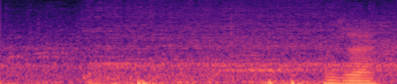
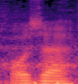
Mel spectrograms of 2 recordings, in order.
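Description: First: Hushed, slow, breathy question; whispered. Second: Said in the usual way. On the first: Real, not acted. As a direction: whisper it, scared to be heard. Whispered repeat. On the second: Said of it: "repeated differently".

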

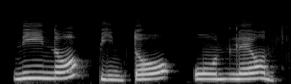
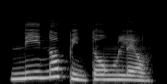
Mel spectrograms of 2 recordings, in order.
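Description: First: Slow, with each word drawn out and distinct; slow dictation. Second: Said in the usual way. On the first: Shown as a demonstration. Teacher dictating the sentence to a student, slowly and clearly. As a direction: read it out slowly so they can write it.

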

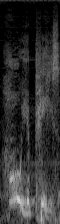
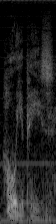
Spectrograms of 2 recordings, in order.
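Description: First: High, slow command; slow, high-voiced rebuke; drawn-out rebuke. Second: Very low, hushed command; deep, barely voiced order; quiet rebuke. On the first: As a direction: stretch the order out, pitched up high. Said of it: "He said". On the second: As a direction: rebuke softly, far under your breath. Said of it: "And Jesus rebuked him, saying".

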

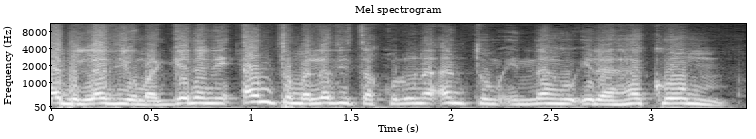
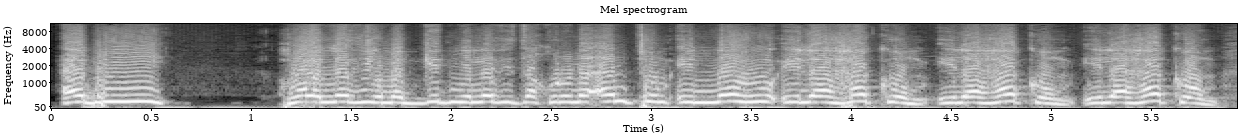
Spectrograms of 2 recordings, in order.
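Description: First: Said in the usual way. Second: Higher, insistent quote hammering "إلهكم" with each repeat; emphatic recitation. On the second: Retold or imitated. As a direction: drive home "إلهكم", repeated firmly at a raised pitch. Verse repeated to drive point home.

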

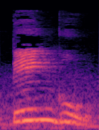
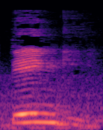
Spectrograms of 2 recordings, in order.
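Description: First: Dengue. said as DENG-goo; Dengue. said wrongly, as DENG-goo; common mispronunciation. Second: Dengue. said as DENG-gee; Dengue. said rightly, as DENG-gee; correct pronunciation. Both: Shown as a demonstration.

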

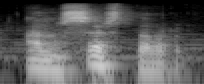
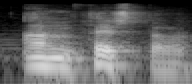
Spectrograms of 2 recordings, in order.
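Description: First: "Ancestor" with a plain S sound, ann-SES-tor; "Ancestor" pronounced with S like most Spanish speakers; seseo pronunciation. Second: "Ancestor" with a lisped c, ann-THES-tor; "Ancestor" with the Spanish-from-Spain TH sound; Castilian theta. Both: Shown as a demonstration. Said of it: "Perdonadme que diga Ancestor y no Ancestor".

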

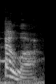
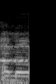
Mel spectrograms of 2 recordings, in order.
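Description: First: Imitated Manchester accent, lower pitch. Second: Said in the usual way. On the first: Retelling the check-in man's reply, imitated Manchester accent. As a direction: mimic a Mancunian saying "Ella". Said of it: "I forgot he had an accent". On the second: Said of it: "And I was like".

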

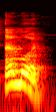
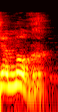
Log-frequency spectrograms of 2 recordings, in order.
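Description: First: Amor ending in a soft tapped R; correct soft R. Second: Amor ending in a guttural R; wrong strong R. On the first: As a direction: say amor with a light tapped final R. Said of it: "dizes amor". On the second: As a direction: say amor with a strong throaty final R. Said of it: "Tu não dizes amor". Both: Shown as a demonstration.

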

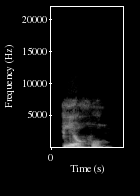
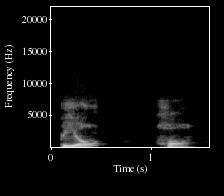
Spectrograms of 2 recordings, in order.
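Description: First: Said in the usual way. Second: Louder, higher "piojo", pio, pause, jo; split into syllables. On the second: Shown as a demonstration. Teacher showing vowel concurrence, "piojo" split by syllables. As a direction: break "piojo" after a stretched pio.

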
